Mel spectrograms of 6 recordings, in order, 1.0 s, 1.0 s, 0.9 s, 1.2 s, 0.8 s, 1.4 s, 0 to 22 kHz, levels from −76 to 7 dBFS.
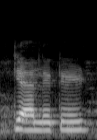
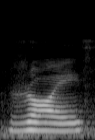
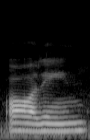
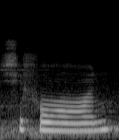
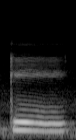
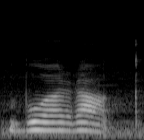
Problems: constant background noise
